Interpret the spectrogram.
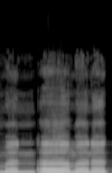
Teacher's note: من آمنا نون ساکن کا یہاں اظہار ہے، غنہ نہیں کریں گے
